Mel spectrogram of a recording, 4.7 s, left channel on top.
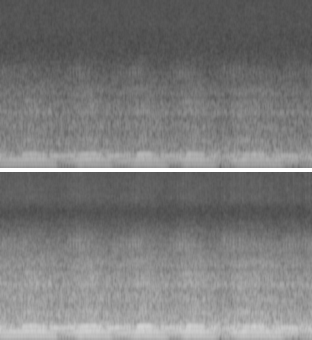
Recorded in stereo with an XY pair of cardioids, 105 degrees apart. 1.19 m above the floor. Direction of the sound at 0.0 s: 60° right.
